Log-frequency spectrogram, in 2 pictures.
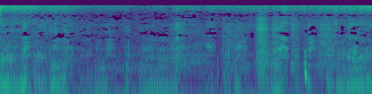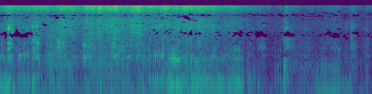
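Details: Raoul, a six-month-old Rhodesian Ridgeback puppy, at play with Galileo the Australian Shepherd; low, continuous play growling in irregular bursts over scuffling and movement noise.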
